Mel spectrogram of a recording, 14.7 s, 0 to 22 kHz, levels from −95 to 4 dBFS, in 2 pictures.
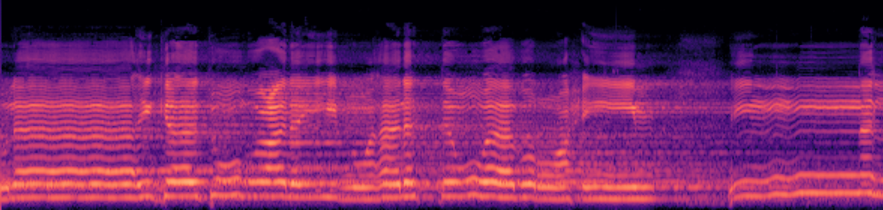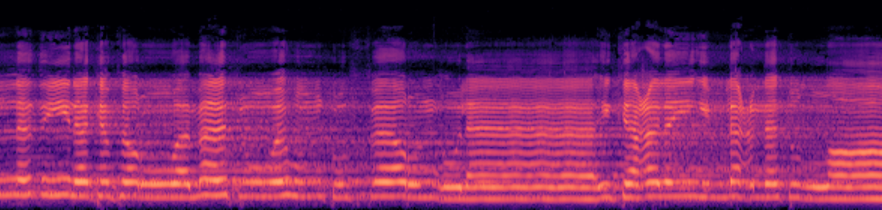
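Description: No technical faults can be heard in this recording.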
